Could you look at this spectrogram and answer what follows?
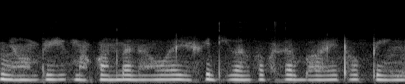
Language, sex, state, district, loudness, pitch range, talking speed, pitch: Hindi, female, Uttar Pradesh, Varanasi, -22 LUFS, 210-225 Hz, 235 wpm, 220 Hz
